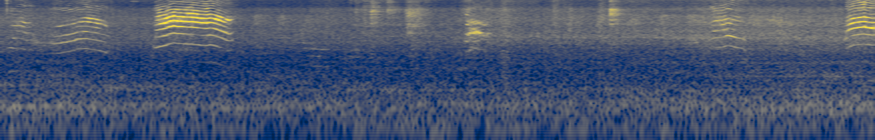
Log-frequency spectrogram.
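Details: Angry cats fighting: drawn-out wavering yowls rising and falling in pitch, one near the start, a louder one around two seconds and more toward the end, over a constant loud low rumble of background noise.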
